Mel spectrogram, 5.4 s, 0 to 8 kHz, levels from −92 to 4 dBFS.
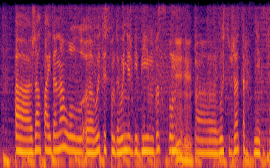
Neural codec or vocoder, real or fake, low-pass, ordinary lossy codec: none; real; 7.2 kHz; Opus, 32 kbps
